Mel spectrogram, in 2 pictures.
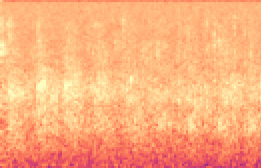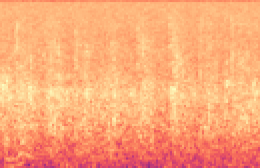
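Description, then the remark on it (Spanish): A crowd claps steadily for several seconds, applauding God, a dense, continuous patter of many hands at moderate loudness, with no clear voices standing out. “¿Por qué no le dan un fuerte, un fuerte aplauso a Dios?”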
